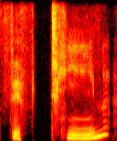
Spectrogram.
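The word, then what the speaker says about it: fifteen: For the teen numbers, like 15, the stress is strong on the second part and the N sound is long. But for 50, the stress is on the first part and the end is very short.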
